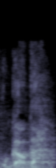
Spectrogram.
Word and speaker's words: Ouganda: Ça se prononce Ouganda.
